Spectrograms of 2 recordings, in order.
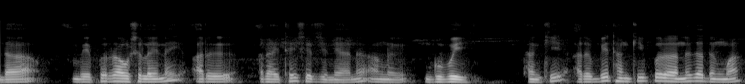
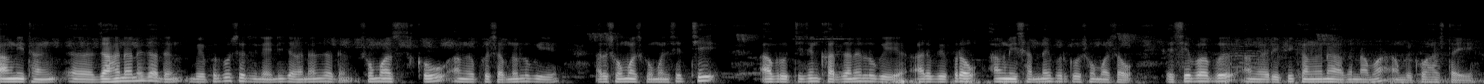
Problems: low volume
